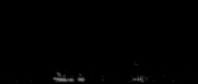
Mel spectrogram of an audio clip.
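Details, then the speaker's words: Sleeping dog dreaming: short low, throaty grunting bursts, soft snoring with faint growls, in a quiet room. "You hear that dog down there? he's snoring. I hear him. He's actually dreaming."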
